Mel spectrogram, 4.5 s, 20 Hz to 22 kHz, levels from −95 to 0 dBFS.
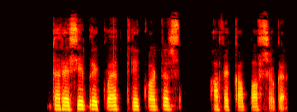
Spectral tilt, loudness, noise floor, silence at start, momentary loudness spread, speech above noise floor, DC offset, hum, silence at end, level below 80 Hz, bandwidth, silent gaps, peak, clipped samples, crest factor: -4 dB/octave; -27 LUFS; under -90 dBFS; 0.8 s; 8 LU; over 63 dB; under 0.1%; none; 0.15 s; -68 dBFS; 14.5 kHz; none; -12 dBFS; under 0.1%; 18 dB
